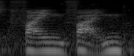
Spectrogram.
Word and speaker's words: FIFINE: video this time we are looking at the five fine or the way they pronounce it is fine fine it's a um streaming microphone on Amazon it's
